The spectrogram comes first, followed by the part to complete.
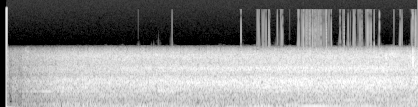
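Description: Steady roar of nearby road traffic with a low rumble that swells and fades, after a single click at the very start.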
